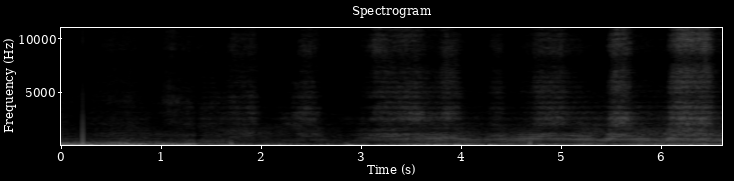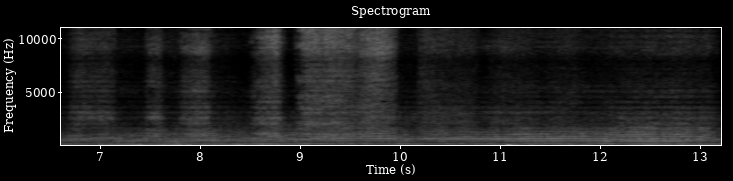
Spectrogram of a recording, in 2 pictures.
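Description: Several old cars' engines revving hard on a muddy dirt track, their pitch rising and falling as they accelerate and back off. The engines grow louder and overlap more in the second half, with a strong hiss for a second or so past the middle.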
